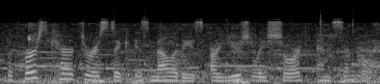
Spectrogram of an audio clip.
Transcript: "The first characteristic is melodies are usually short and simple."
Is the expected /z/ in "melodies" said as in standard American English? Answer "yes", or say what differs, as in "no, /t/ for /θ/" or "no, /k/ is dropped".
yes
